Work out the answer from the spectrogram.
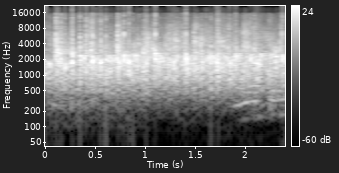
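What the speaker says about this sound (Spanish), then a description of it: "un aplauso" A dense wash of applause fills a room at a book presentation, loud and steady throughout, with voices mixed in beneath the clapping.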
